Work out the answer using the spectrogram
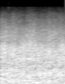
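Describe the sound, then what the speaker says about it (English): An audience at the ADAC SimRacing Expo claps in a dense, even patter of applause, faint and continuous throughout. "Give a warm hand of applause."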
